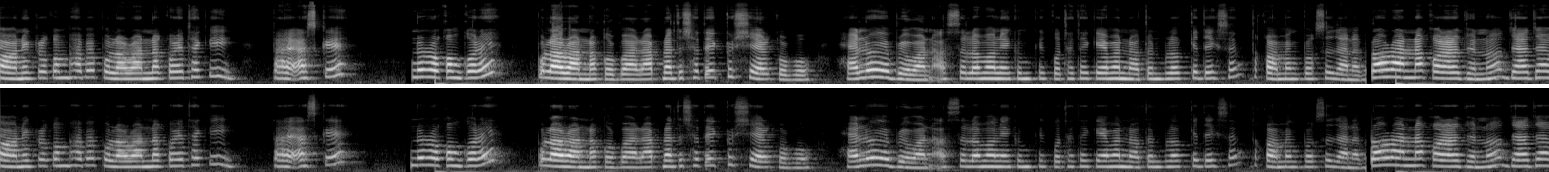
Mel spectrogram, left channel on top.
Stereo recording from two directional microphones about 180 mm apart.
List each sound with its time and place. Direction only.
0.0 s a woman's voice: 15° left (ahead or behind)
